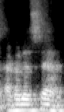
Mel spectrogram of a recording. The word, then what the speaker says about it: adolescere: Okay, how it is to be pronounced as adolescere, which literally means, etymologically speaking, the meaning of that particular Latin word is to grow, okay, or to mature.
